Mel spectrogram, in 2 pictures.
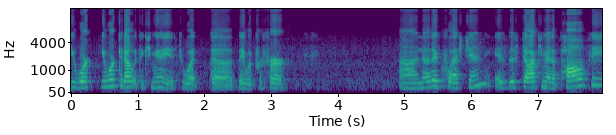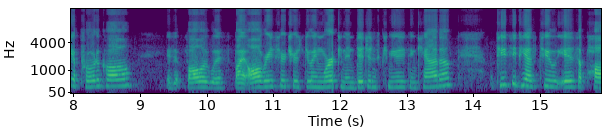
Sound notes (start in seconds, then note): none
